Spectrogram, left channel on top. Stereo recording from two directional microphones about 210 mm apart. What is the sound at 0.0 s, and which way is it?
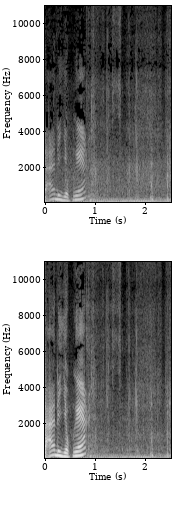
Speech, 40° right (ahead or behind).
